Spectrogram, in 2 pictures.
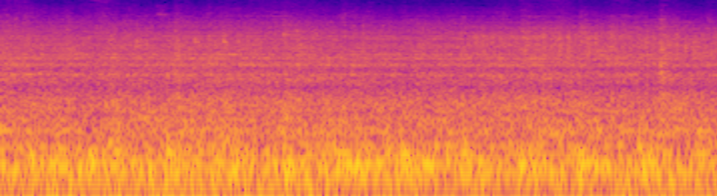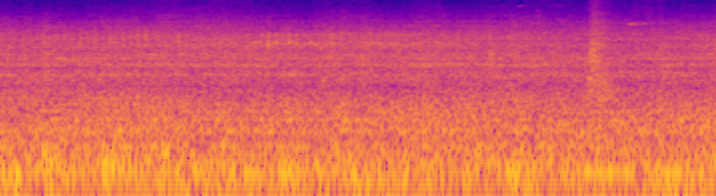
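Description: CSX coal hopper cars of a freight train rolling past: a steady low rumble of steel wheels on rail with a faint steady high whine, and a brief sharp click about eight seconds in.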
